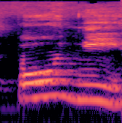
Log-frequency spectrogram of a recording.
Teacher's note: Like in this word, we have two syllables, pony. So here this Y sounds like the long vowel E, pony.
